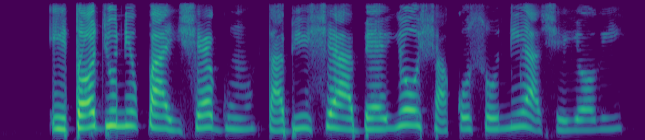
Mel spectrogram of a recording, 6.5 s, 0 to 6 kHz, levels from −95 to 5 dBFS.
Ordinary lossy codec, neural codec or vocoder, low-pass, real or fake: none; none; 5.4 kHz; real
